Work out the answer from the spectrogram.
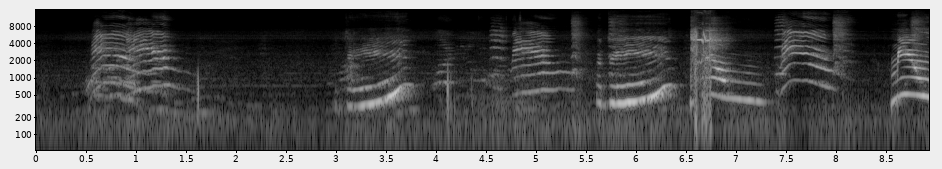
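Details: Pet green ringneck parakeets imitating human talk as they chatter to each other during a squabble; clear, voiced speech-like phrases with rising and falling tones, about six in nine seconds, separated by short pauses.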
